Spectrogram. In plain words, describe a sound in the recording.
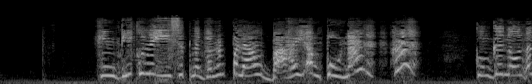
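A young woman talks with animation.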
